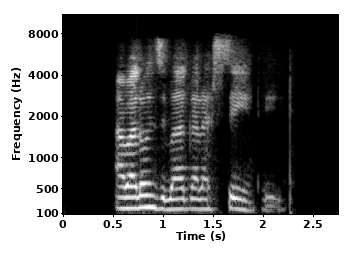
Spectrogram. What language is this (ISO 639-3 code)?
lug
